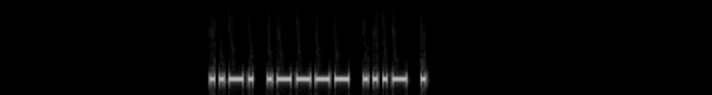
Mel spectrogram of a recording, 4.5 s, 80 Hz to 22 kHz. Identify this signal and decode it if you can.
Morse code, heard as a keyed tone, about 40 wpm, 700 Hz. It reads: F1VE
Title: DXCC-100 Call Signs - 4 Characters - 40wpm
